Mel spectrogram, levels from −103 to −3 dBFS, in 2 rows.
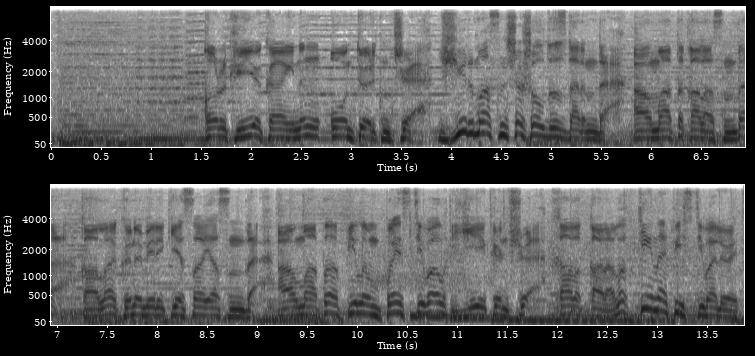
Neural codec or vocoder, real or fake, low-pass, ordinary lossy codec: none; real; 7.2 kHz; none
